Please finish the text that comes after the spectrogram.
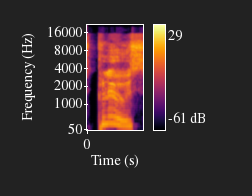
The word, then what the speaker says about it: Plus: it's Damon Bruce plus but plus doesn't rhyme with Bruce the way that plce does so Damon Bruce PLO is what the people uh call it and for whatever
